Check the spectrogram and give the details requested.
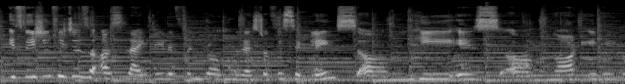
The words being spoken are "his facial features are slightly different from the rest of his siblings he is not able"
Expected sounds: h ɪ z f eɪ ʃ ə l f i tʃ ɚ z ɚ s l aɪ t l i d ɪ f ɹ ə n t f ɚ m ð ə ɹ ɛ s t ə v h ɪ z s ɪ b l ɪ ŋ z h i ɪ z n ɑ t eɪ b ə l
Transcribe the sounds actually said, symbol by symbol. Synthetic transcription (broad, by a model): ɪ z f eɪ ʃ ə n f i tʃ ɚ z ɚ s l aɪ t l i d ɪ f ɹ ə n t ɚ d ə ɹ ɛ s t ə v h ɪ z s ɪ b l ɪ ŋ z h i ɪ z n ɑ t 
